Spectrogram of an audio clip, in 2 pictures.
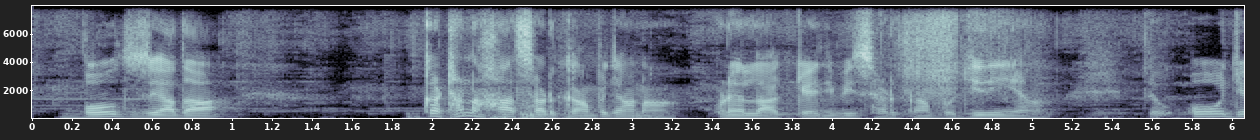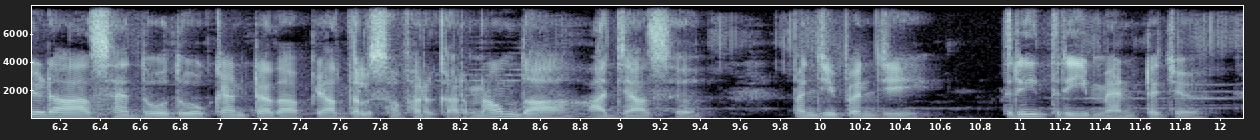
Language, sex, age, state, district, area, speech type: Dogri, male, 60+, Jammu and Kashmir, Udhampur, rural, spontaneous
